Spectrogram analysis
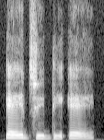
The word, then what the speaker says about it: AGDA: Look, I have an urgent message for you from AGDA. It pronounced AGDA as one word.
